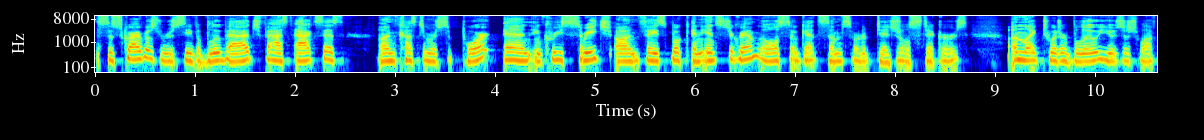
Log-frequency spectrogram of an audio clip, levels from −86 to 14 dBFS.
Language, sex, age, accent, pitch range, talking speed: English, female, 40-59, American, 180-205 Hz, 180 wpm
